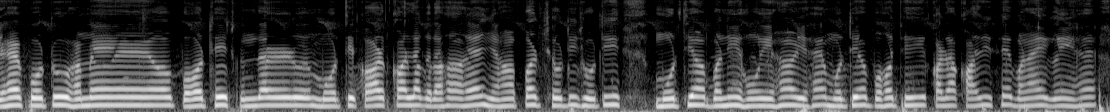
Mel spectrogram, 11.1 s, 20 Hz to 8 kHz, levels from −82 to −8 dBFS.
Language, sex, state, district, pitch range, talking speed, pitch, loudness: Hindi, male, Uttar Pradesh, Jyotiba Phule Nagar, 195-210 Hz, 150 wpm, 205 Hz, -22 LUFS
